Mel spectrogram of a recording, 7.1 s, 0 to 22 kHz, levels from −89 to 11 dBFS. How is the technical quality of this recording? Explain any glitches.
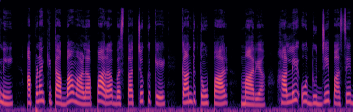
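The recording has no audible glitches. There is nothing in the speech that calls for a technical explanation.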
